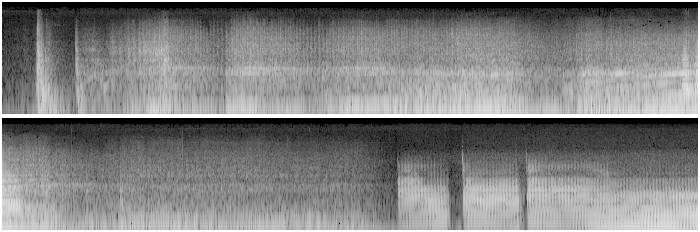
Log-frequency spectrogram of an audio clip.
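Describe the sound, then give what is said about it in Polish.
A car engine cranks and starts, then runs and revs as the car drives off at the start of a trip. The engine holds a steady rumble with shifting pitch, followed by a few sharp clicks and knocks near the end. “pakujemy się, odpalamy samochód i jedziemy.”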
